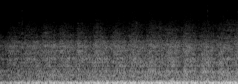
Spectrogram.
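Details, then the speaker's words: 1990 Ford F Super Duty, naturally aspirated 7.3 IDI diesel, cold start after sitting a week, before injector replacement: deep idle with uneven lumpy beat, truck shaking noticeably; owner believes injectors are leaking diesel; rough idle, misfire. "you can see we're shaking pretty decently"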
